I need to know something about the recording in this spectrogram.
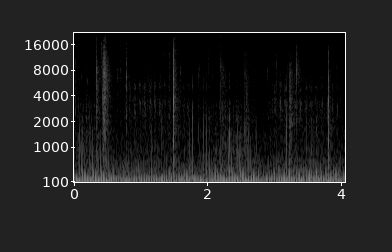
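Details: Gentle purring from a sleeping cat, a continuous low throbbing rumble in soft breathing cycles, overlaid by crackling fireplace snaps, one louder pop near the start.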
